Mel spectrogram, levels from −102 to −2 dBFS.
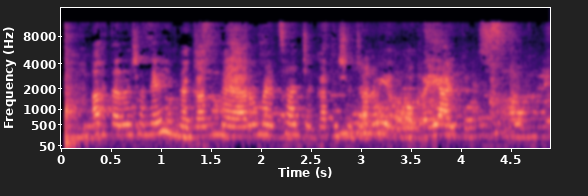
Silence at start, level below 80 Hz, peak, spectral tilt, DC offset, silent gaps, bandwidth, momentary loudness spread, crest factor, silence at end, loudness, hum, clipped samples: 0.05 s; -58 dBFS; -8 dBFS; -3 dB/octave; under 0.1%; none; 11.5 kHz; 9 LU; 20 dB; 0 s; -27 LUFS; none; under 0.1%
